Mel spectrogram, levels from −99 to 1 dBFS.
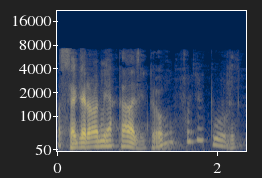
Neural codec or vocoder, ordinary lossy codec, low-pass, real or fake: codec, 24 kHz, 1.5 kbps, HILCodec; MP3, 48 kbps; 7.2 kHz; fake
